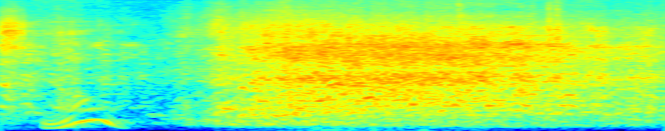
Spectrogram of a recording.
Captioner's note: laughter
